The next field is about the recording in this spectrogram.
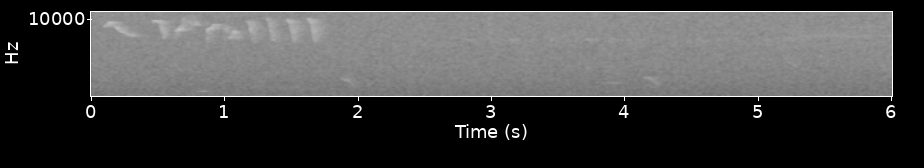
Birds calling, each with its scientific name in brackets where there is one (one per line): Chestnut-capped Brushfinch (Arremon brunneinucha)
